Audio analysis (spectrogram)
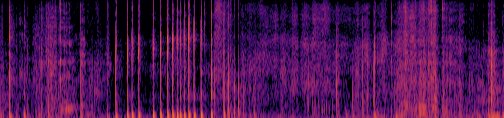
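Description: Long nails and fingertips tap, scratch and grip the sides of a small, hollow, printed white-and-red skincare paperboard box that likely holds a tube. Scattered clicks lead into a quick run of sharp, dry taps with a bright crinkly edge and a low hollow thump. It settles into softer scratching and rustling before a few final taps.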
